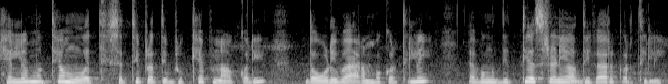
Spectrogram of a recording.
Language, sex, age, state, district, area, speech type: Odia, female, 60+, Odisha, Kandhamal, rural, spontaneous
